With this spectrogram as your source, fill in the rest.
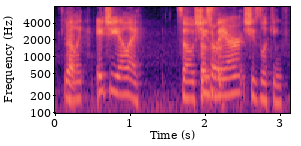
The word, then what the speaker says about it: Hela: Oh, I'm so excited to see her as Hela.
